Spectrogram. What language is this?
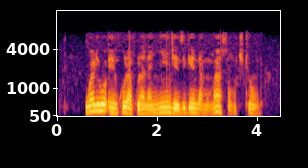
Ganda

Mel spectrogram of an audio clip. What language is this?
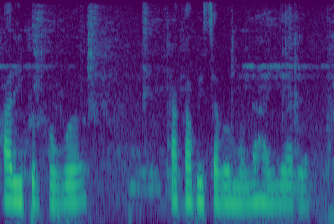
Bodo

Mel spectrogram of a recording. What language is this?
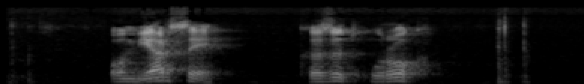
Mari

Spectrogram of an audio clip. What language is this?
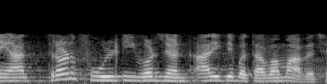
Gujarati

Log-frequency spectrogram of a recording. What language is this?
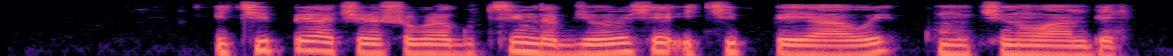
Kinyarwanda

